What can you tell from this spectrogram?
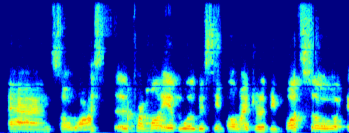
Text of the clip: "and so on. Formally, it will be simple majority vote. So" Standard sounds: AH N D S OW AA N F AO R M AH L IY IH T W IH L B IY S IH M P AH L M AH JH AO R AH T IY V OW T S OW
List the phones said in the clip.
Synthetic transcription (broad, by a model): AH N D S OW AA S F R AH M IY IH T W IH L B IY S IH M P AH L M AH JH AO R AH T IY P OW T S OW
